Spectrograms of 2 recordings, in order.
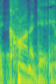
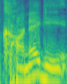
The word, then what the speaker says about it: Carnegie: Now, usually when we refer to the buildings, we usually say Carnegie, and that's just because of our American pronunciation. I use the Carnegie as his pronunciation because that's apparently the Scottish pronunciation, because all of the audiobooks I've read, when the author speaks of Carnegie, they'll use that pronunciation.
